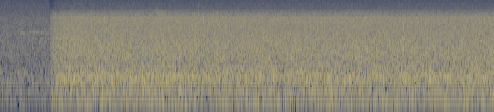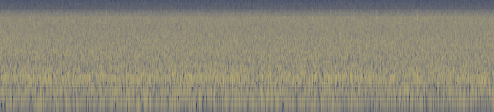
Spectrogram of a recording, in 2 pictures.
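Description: Steady rush of flowing water, cutting in suddenly about a second in and then holding even.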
